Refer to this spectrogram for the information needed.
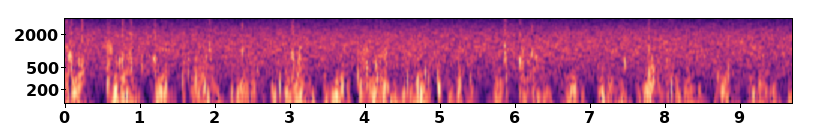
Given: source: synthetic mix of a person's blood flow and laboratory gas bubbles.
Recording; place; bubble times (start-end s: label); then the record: Doppler ultrasound of blood flow; precordium
0.01-0.32 s: bubbles
0.53-0.94 s: bubbles
0.99-1.07 s: bubbles
1.16-1.39 s: bubbles
1.54-2.01 s: bubbles
2.33-2.40 s: bubbles
2.44-3.15 s: bubbles
3.67-3.82 s: bubbles
3.88-4.32 s: bubbles
4.49-4.66 s: bubbles
4.78-4.90 s: bubbles
4.93-5.05 s: bubbles
5.20-5.33 s: bubbles
5.39-5.44 s: bubbles
5.84-5.93 s: bubbles
6.02-6.33 s: bubbles
7.43-7.53 s: bubbles
7.76-8.14 s: bubbles
8.46-8.54 s: bubbles
8.69-8.87 s: bubbles
9.66-9.71 s: bubbles
From the record:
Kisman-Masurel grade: 242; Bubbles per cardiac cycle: several, 3 to 8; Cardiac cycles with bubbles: 100%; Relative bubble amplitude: moderate (0.250 to 0.450); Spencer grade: 3 (all of the cardiac periods contain showers or single bubble signals, but not dominating or overriding the cardiac motion signals); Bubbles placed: anywhere in the cardiac cycle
